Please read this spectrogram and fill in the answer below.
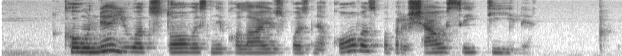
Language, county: Lithuanian, Vilnius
